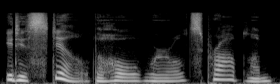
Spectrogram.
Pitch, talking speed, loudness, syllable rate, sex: 170 Hz, 150 wpm, -21 LUFS, 3.5 syllables/s, female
